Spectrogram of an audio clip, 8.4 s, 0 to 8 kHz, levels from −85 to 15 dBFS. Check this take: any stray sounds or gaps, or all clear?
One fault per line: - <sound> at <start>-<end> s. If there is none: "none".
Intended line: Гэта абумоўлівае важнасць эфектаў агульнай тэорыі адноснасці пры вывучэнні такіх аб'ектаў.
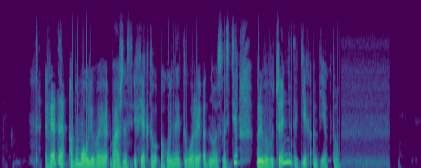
none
